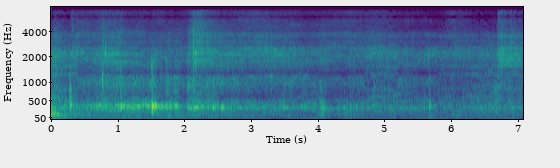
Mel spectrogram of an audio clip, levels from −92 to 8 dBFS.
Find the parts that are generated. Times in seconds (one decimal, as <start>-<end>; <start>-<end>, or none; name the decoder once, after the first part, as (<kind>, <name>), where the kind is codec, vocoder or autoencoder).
0.4-4.7 (codec, SNAC); 5.2-5.8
